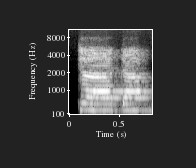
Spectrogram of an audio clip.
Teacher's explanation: ta tetap ada hamsnya, tapi jangan berlebihan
